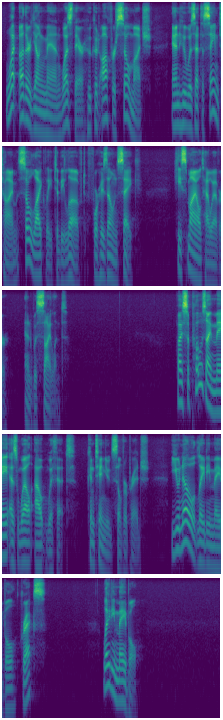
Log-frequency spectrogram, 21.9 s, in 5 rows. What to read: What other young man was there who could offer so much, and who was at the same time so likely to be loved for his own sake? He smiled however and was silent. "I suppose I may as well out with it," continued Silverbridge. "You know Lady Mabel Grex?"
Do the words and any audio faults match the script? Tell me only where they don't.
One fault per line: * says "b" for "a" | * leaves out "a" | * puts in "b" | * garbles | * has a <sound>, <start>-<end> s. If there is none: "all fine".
* puts in "Lady Mabel"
